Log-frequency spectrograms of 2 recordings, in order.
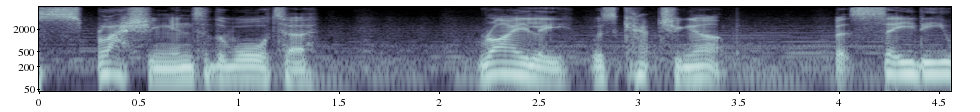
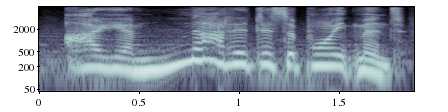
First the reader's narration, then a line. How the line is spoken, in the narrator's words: Gia, she heard her scream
